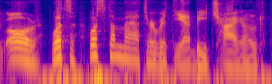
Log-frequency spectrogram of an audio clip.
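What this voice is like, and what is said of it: Put-on Irish accent. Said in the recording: “I'm taking out my Irish accent.”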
